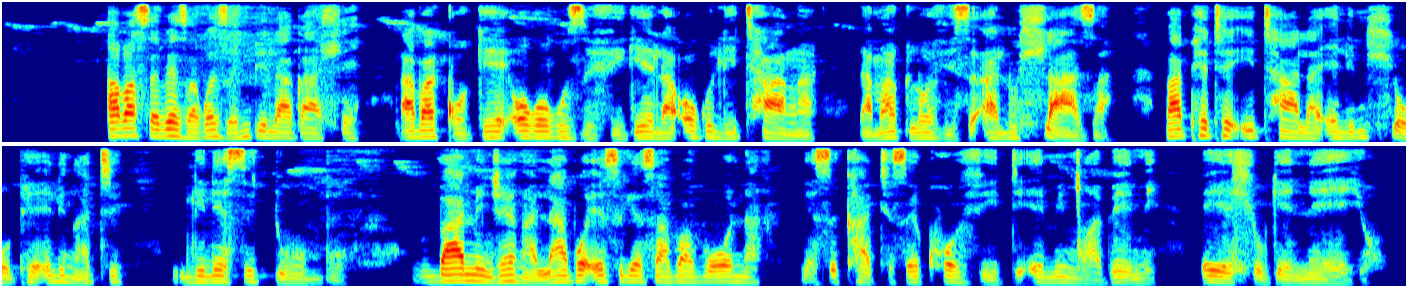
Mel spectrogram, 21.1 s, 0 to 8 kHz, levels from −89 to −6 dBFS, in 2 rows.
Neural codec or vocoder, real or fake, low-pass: none; real; 7.2 kHz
